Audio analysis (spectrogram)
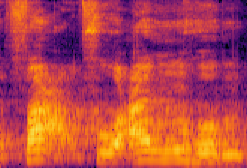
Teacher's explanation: نون میں اظہار ہو رہا ہے، میم میں اظہار شفوی ہو رہا ہے۔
